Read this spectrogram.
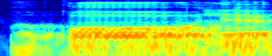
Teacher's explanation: ഇനി വഖഫ് ചെയ്യാതെ ഓതുമ്പോൾ അങ്ങനെ ദീർഘം വരാതെ 2 ഹറക്കത്തിൻ്റെ അളവിലുള്ള സാമാന്യ ദീർഘം മാത്രം നൽകിക്കൊണ്ട് വവരിസ സുലൈമാനു ദാവൂദ വഖാൽ എന്ന് ഓതേണ്ടതാണ്. വഖാല എന്ന് പറയുമ്പോൾ ഖാഫിനും അതിൻ്റെ ദീർഘാക്ഷരമായ അലിഫിനും തഫ്ഖീം കൊടുക്കണം. ഇസ്തിഅലാഇൻ്റെ ഹർഫായ ഖാഫിനെയാണ് ദീർഘിപ്പിക്കുന്നത്.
